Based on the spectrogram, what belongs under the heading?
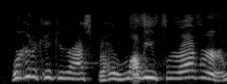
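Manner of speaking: put-on gushing drunk fan, pitched high; mock tipsy high-pitched declaration of devotion; hammered fan. Hammered fan meeting a rival player, gushing high. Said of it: "I was hammered".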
